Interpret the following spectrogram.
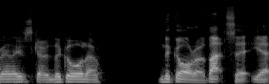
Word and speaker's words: Nagorno: Nagorno, that's it. Yeah, Nagorno.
